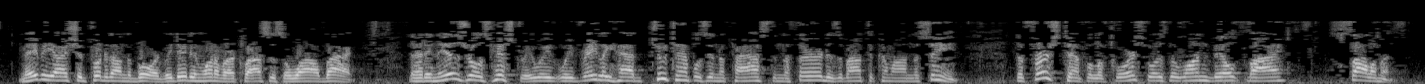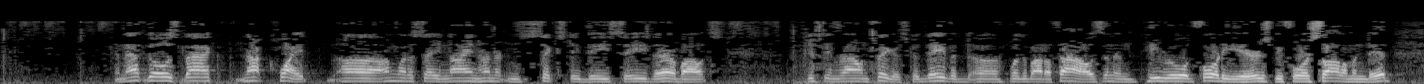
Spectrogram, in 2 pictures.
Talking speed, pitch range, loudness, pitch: 180 wpm, 135-170 Hz, -19 LUFS, 150 Hz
